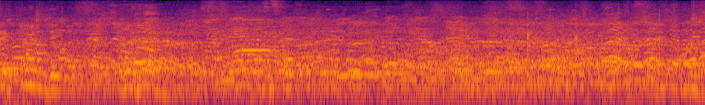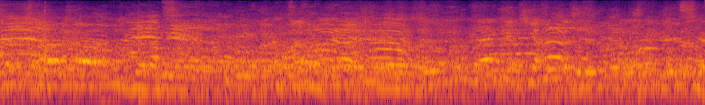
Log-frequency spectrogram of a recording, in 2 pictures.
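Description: Football players shout and call out across an open field.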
